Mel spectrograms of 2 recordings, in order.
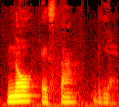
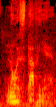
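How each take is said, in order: First: Slow, heavy-hearted no está bien; somber, slowed lament. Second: Near-whispered repeat, much softer; hushed echo. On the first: Preacher to congregation, grieving the broken heart, slow and somber. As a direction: let it sink in slowly and sadly. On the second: Preacher echoing himself to the church, barely above a whisper. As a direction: breathe it again, almost inaudible. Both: Acted.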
